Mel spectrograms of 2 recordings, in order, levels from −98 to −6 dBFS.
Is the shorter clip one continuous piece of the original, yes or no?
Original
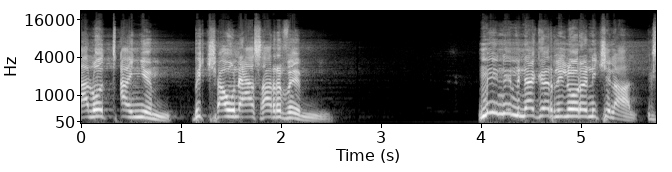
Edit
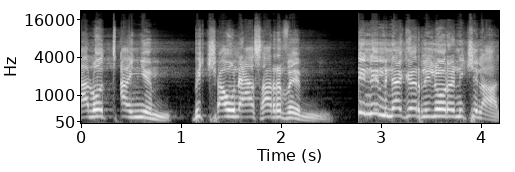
no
